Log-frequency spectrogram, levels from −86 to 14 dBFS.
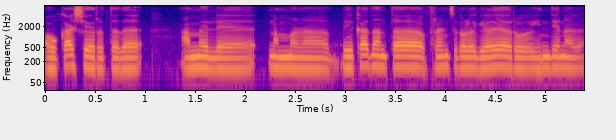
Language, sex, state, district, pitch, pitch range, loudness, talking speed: Kannada, male, Karnataka, Dharwad, 135 Hz, 130-140 Hz, -16 LUFS, 110 wpm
